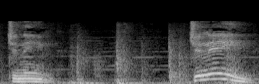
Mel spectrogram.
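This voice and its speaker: A man's voice: a little high, very animated, very slow, muffled recording, over music, exaggerated voice. An actor playing an earnest young expectant father, a reformed party-going DJ, in a naturalistic radio drama. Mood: agitated, pleading. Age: young adult.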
